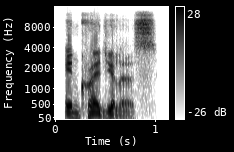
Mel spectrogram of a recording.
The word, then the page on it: incredulous: British English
